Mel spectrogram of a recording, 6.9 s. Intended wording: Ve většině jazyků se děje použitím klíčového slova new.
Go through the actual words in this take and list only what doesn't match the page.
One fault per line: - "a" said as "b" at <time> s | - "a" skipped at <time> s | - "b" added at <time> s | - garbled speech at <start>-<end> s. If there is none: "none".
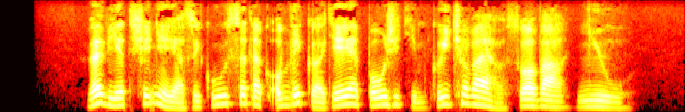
- "tak obvykle" added at 2.5 s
